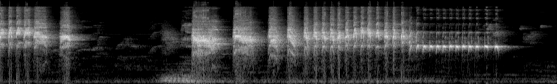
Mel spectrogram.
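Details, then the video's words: Caged greater green leafbird lure song filled with mimicked woodpecker, kingfisher and sparrow-fight calls: harsh chattering notes, then a fast rolling rattle that ends in a steady high whistle. "PANCINGAN CUCAK IJO ISIAN PELATUK BAWANG SAMBUNG TENGKEK BUTO DAN GEREJA TARUNG"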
